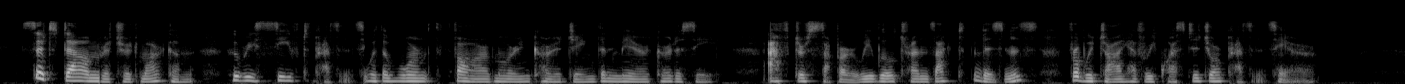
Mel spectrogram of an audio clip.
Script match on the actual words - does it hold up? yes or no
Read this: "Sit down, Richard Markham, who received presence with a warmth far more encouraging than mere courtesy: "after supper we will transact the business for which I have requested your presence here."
yes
